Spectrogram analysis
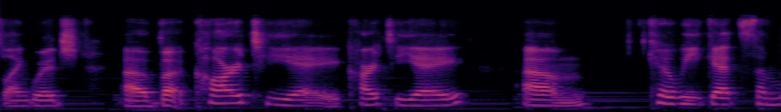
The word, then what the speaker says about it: Cartier: tricked you i'm sorry the a is french that i e r turns into a very light a y sound um and that's just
